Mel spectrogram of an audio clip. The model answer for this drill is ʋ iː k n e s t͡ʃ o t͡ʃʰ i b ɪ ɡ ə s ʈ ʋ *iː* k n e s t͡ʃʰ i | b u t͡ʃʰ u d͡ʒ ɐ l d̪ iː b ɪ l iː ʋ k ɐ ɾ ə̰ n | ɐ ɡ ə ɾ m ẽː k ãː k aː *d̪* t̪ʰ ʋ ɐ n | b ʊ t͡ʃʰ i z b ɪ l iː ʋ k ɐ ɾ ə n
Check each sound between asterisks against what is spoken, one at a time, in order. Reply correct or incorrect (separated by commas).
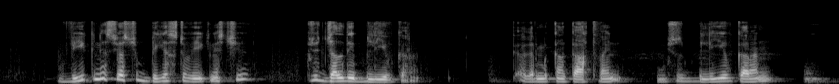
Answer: correct, incorrect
